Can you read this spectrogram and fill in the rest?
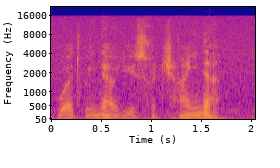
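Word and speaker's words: Qin: we now use for China seeing is pronounced chin yeah so going back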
